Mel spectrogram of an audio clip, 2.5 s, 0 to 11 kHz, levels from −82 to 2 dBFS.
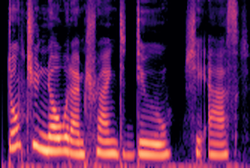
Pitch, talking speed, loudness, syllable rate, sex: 215 Hz, 240 wpm, -16 LUFS, 4.7 syllables/s, female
